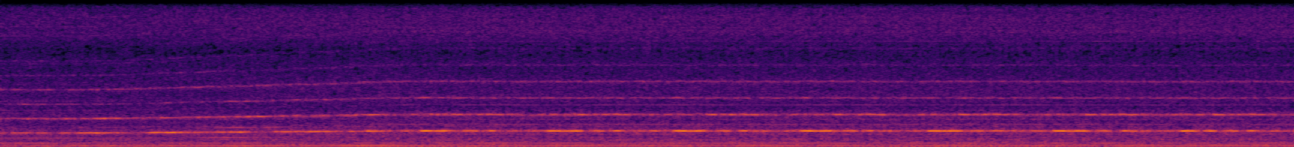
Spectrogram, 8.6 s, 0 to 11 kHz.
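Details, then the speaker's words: Treadmill after new belt, idle roller, springs and incline motor replaced: steady high whine over motor hum at top speed, climbing in pitch as belt speeds up through 2 to 8 mph; new noise, source unknown. "g, like metal on metal contact, but now there is a new noise since installing the new belt, and the technician was unsure where it was coming from."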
